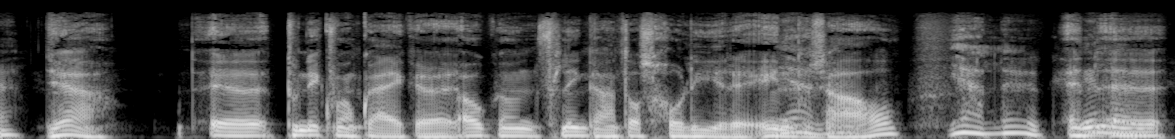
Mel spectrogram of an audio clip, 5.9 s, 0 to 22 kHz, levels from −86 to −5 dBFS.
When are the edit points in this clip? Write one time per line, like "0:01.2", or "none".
0:02.3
